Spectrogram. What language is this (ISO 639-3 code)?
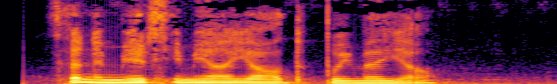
kab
